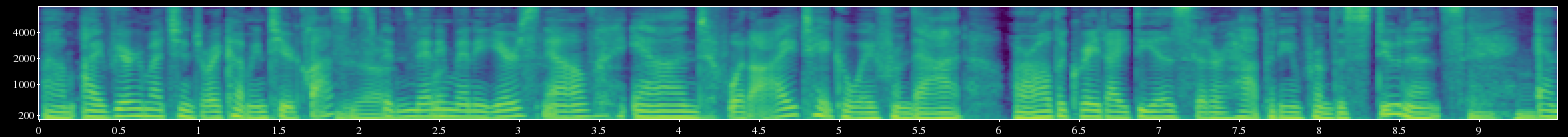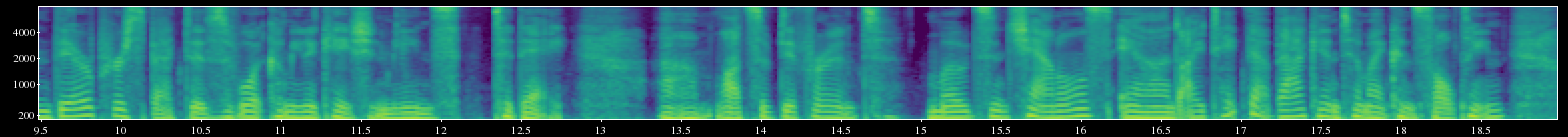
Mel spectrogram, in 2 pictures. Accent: Tempe, Arizona, United States; also born or lived in Phoenix; For our family, we actually grew up in the valley in Tempe and Phoenix, and so it's been very much a statewide view of everything that I've experienced

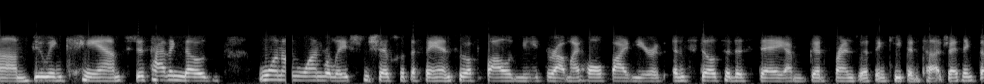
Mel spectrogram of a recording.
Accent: Midwest, United States; Because I'm from the Midwest.

